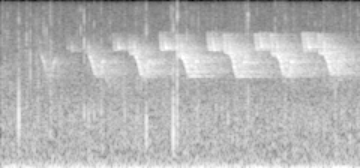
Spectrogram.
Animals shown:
Red-eyed Vireo (Vireo olivaceus), Ovenbird (Seiurus aurocapilla)

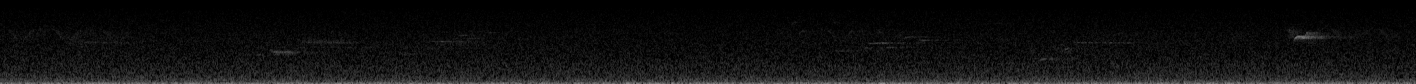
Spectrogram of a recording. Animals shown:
Blue-headed Vireo (Vireo solitarius), Common Yellowthroat (Geothlypis trichas), Hermit Thrush (Catharus guttatus), Red-winged Blackbird (Agelaius phoeniceus)

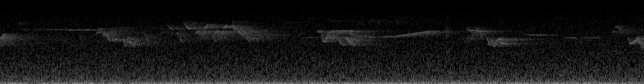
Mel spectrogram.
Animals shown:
Black-capped Chickadee (Poecile atricapillus), Red-eyed Vireo (Vireo olivaceus), Eastern Wood-Pewee (Contopus virens), Black-throated Green Warbler (Setophaga virens), Chestnut-sided Warbler (Setophaga pensylvanica)

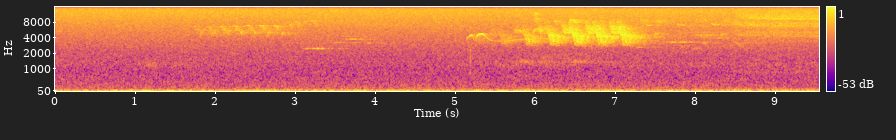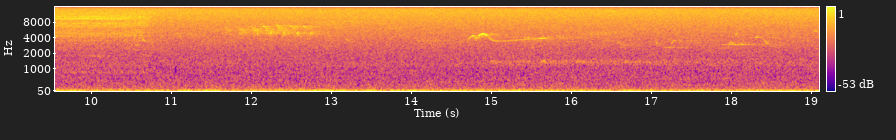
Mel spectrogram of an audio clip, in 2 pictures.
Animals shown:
Common Raven (Corvus corax), Ovenbird (Seiurus aurocapilla), Hermit Thrush (Catharus guttatus), Eastern Wood-Pewee (Contopus virens), Blackburnian Warbler (Setophaga fusca), Red Squirrel (Tamiasciurus hudsonicus), Northern Parula (Setophaga americana)

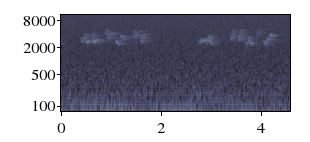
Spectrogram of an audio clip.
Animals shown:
Red-eyed Vireo (Vireo olivaceus)

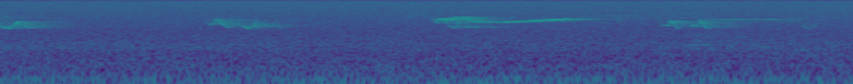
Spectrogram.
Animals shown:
Eastern Wood-Pewee (Contopus virens), Red-eyed Vireo (Vireo olivaceus), Black-throated Green Warbler (Setophaga virens)

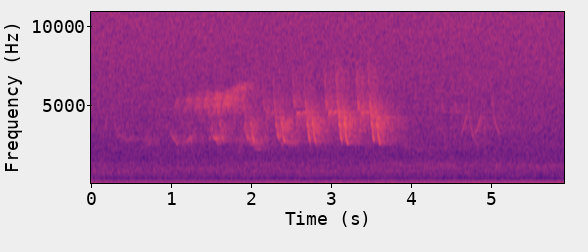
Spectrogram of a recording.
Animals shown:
Ovenbird (Seiurus aurocapilla), Scarlet Tanager (Piranga olivacea), Chestnut-sided Warbler (Setophaga pensylvanica), Black-throated Blue Warbler (Setophaga caerulescens)

